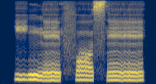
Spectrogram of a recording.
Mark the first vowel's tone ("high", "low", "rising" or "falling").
high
